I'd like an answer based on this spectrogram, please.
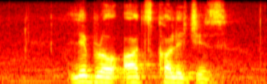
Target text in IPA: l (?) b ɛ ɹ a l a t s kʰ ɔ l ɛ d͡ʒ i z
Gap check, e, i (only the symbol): i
